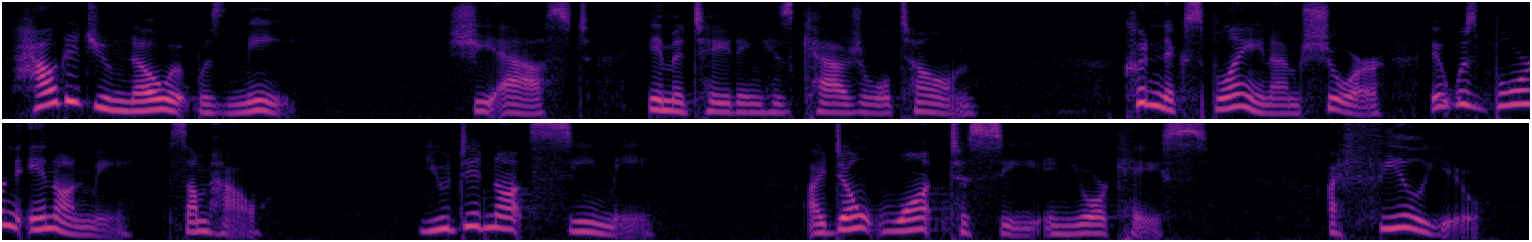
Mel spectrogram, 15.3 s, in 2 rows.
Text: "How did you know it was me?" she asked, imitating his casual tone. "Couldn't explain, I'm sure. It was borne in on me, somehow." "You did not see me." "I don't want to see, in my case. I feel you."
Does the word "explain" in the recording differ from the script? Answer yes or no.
no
